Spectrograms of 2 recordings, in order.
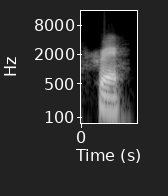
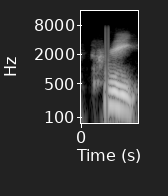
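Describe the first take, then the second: First: The word has a short i vowel. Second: The word has a long ee vowel. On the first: The speaker calls it wrong. "not crick. Crick would be spelled C R I C K" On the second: The speaker calls it right. "it is creek"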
